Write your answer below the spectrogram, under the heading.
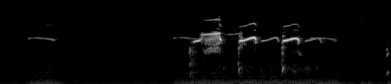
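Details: Bald eagle at a nest in Miami-Dade County, Florida, picked up by a nest camera on 28 May 2023: one thin whistled note, then a quick run of high, chittering, piping notes that rise and fall.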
